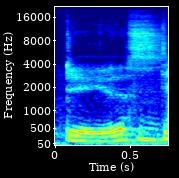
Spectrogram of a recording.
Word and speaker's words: dais: Dais. How do you say that word? – Dais. – Dais. – Mm-hmm. It's a dais, it's a dais.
